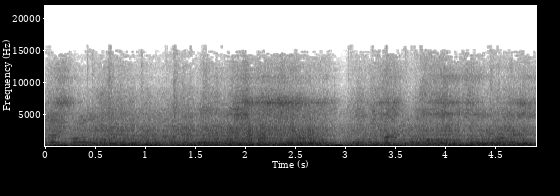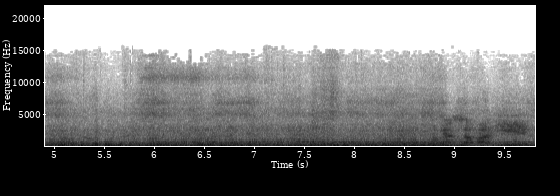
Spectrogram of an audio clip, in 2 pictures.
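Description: A JR Central four-car local train bound for Ogaki rolls along with a steady loud rumble and clatter of wheels, faint squeals near the end, and an onboard announcement voice running over the noise.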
